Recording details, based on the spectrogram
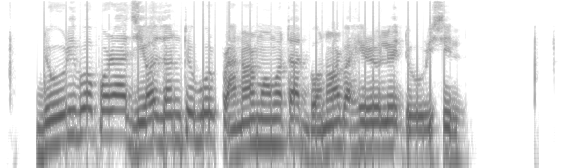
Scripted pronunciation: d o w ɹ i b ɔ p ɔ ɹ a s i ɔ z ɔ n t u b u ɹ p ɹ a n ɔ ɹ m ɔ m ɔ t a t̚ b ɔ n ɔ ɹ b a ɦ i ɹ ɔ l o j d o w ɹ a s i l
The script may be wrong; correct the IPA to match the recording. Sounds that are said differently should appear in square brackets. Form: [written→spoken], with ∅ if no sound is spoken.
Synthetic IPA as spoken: d o w ɹ i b ɔ p ɔ ɹ a [s→z] i ɔ z ɔ n t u b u ɹ p ɹ a n ɔ ɹ m ɔ m ɔ t a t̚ b ɔ n ɔ ɹ b a ɦ i ɹ ɔ l o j d o w ɹ [a→i] s i l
